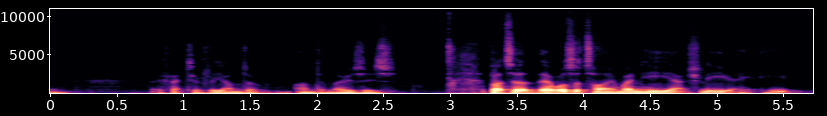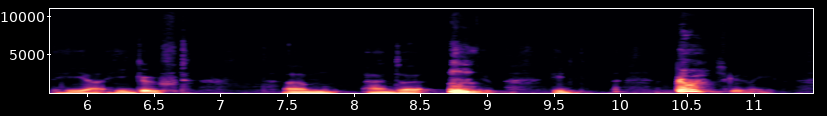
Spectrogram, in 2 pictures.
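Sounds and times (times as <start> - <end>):
speech: 0.8 - 6.8, 7.5 - 11.2
man clearing throat near a microphone: 8.7 - 9.3, 10.0 - 10.8
man coughing near a microphone: 8.7 - 9.3, 10.0 - 10.8.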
